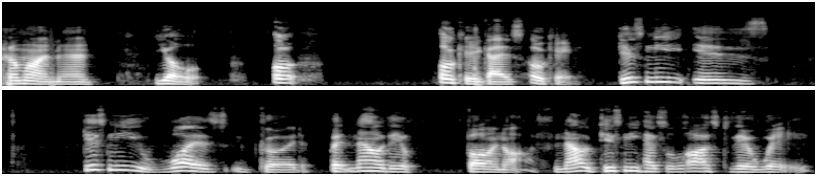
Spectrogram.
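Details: Stuttering; male speaker reports a speech impediment causing him to stutter and trip over his words.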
